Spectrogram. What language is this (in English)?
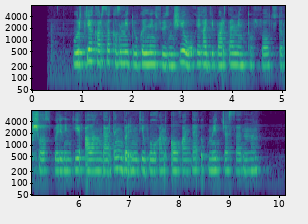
Kazakh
